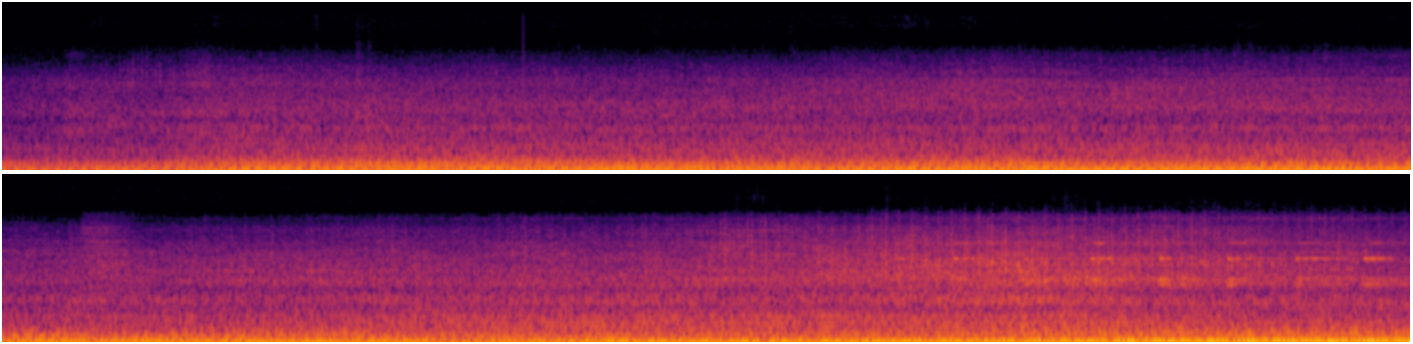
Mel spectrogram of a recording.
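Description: Rebuilt Canadian Pacific diesel locomotive leading a freight train, its engine a steady low rumble that grows louder as it approaches. A thin high whine joins in over the last several seconds.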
